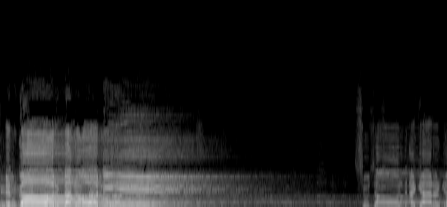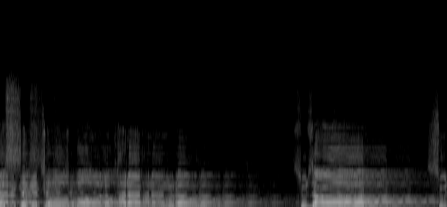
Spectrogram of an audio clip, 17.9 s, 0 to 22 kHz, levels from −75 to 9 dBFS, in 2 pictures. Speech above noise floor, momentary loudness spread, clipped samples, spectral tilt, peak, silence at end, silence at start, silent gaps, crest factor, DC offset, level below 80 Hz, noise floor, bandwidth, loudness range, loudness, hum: 36 dB; 24 LU; under 0.1%; -1.5 dB/octave; 0 dBFS; 0 s; 0 s; none; 22 dB; under 0.1%; -82 dBFS; -56 dBFS; 13 kHz; 22 LU; -18 LUFS; none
